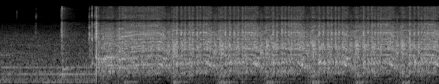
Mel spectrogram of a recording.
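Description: Starter motor cranking a 1997 Toyota Supra twin turbo's 2JZ-GTE inline-six over for a compression test of cylinder 3. A click about a second in as the starter engages, then a steady cranking whir with a regular pulse about four times a second.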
